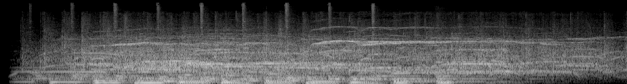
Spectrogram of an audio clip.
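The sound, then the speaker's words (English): A large crowd claps and cheers continuously, with dense applause, scattered whoops and shouts rising over a steady roar, loud and full for several seconds before easing slightly at the end. “And the sound of our cheering fans means it's time for listener comments.”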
